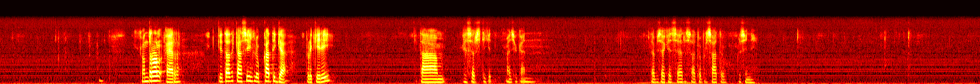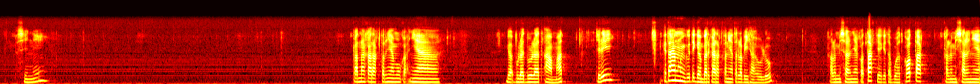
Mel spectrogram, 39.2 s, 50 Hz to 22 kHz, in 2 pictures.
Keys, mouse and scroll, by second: 0.2 shift+middle click, 1.4 scroll down 3, 1.6 KP_7, 3.2 ctrl+r, 3.7 KP_7, 6.2 click, 8.8 click, 11.6 click, 12.3 right click, 12.6 shift+right click, 13.2 click, 14.2 click, 15.1 click, 16.5 right click, 17.4 right click, 17.8 shift+right click, 18.9 click, 20.4 right click, 20.8 shift+right click, 22.4 click, 24.6 click, 24.6 right click, 24.9 shift+right click, 25.6 click, 26.6 scroll down 4, 27.0 middle click, 28.5 KP_1, 30.4 KP_3, 31.6 shift+middle click, 34.4-34.8 scroll up 1, 35.3 middle click, 35.3 scroll up 1, 36.1 middle click, 37.0 KP_1.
